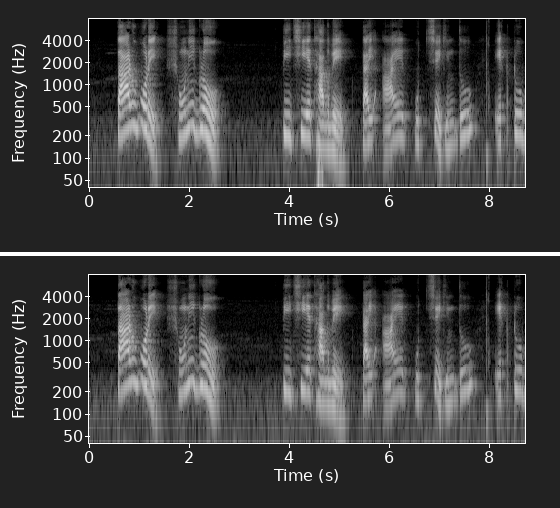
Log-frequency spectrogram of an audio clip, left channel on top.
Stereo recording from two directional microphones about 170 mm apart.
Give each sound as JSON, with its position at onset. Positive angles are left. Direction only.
{"t": 0.6, "sound": "speech", "side_deg": 25}
{"t": 3.8, "sound": "speech", "side_deg": 25}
